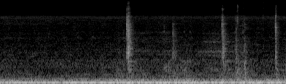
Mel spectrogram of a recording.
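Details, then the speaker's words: 1963 Buick Electra 225 shifted into reverse: low idle rumble with a few sharp front-end knocks on the change of direction; not brakes but a worn right front ball joint with play. "It's that right front corner. Not a braking issue. It's right front corner. Oh, yeah. That's definitely that ball joint rattling around on the right front."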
